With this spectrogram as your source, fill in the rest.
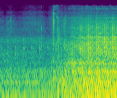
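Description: A metal door creaks open.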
